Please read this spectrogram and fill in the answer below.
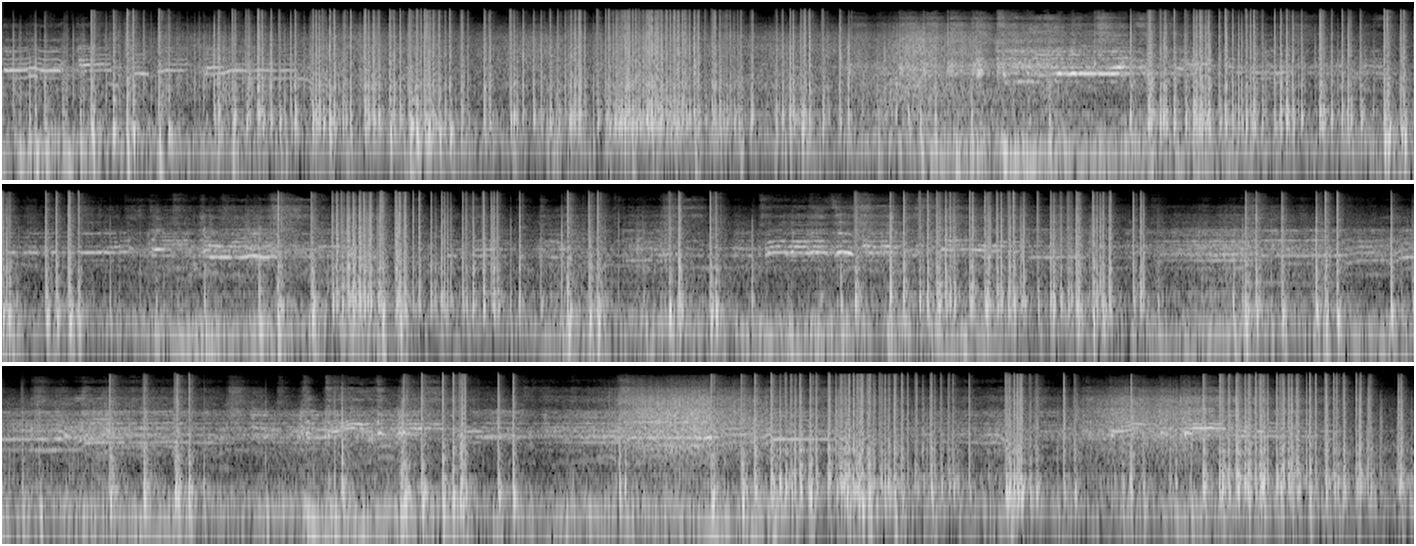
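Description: A dense fireworks display: a rapid, unbroken run of bangs and crackles from many shells bursting at once.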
